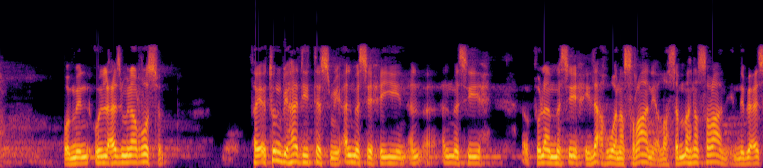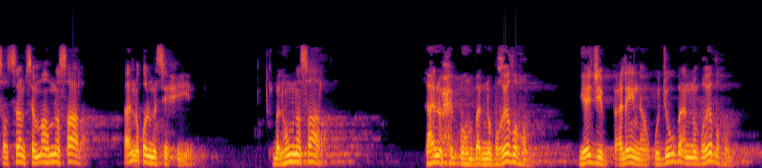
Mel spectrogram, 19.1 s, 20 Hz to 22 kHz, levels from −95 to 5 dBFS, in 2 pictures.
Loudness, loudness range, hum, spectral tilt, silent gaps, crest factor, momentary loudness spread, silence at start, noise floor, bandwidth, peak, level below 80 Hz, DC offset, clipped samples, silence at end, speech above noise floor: -13 LUFS; 3 LU; none; -5.5 dB/octave; none; 14 dB; 12 LU; 0 s; -63 dBFS; 7.4 kHz; 0 dBFS; -56 dBFS; under 0.1%; under 0.1%; 0.15 s; 51 dB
